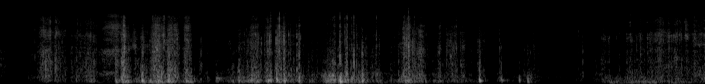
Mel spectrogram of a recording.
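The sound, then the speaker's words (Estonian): Someone bites into Pringles potato crisps: quiet, irregular crunches and crackly chewing bursts, many in quick succession, with brief pauses between them. “Võtaks amps krõpsu”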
